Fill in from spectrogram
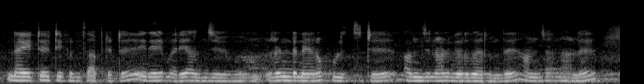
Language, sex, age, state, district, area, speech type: Tamil, female, 45-60, Tamil Nadu, Perambalur, urban, spontaneous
